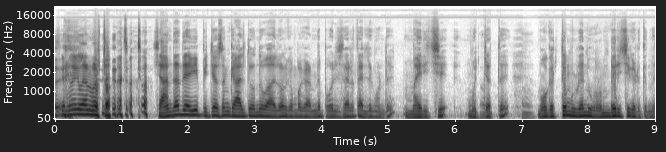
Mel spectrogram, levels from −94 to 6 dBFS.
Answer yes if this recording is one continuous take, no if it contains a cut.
no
